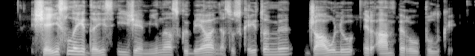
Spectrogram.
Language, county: Lithuanian, Vilnius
